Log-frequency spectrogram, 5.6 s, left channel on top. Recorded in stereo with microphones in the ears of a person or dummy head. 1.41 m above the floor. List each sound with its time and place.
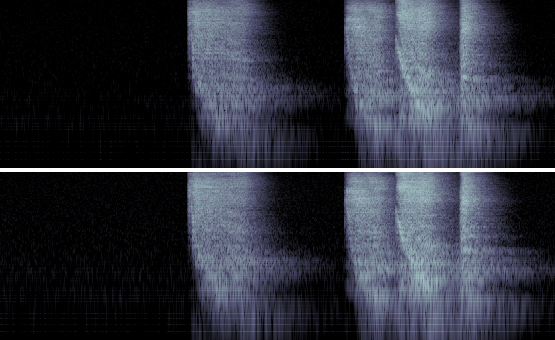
1.9 s tape being pulled: 10° left (ahead or behind), 0.5 m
